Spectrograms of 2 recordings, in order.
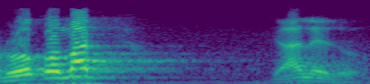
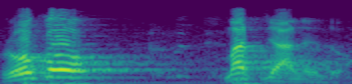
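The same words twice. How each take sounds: First: Attach مت to روکو, stop, then drop to جانے دو; pause after مت. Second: روکو raised alone, then drop down for مت جانے دو; pause after روکو. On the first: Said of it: "اس کا بالکل برعکس ہو گیا". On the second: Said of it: "کے بعد رکے". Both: Shown as a demonstration.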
